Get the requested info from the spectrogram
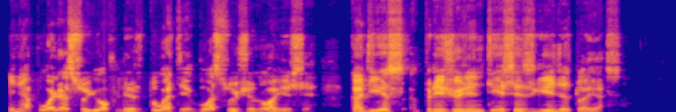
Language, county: Lithuanian, Telšiai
